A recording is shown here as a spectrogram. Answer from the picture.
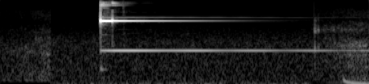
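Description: A single bright bell strike rings out and its clear tone lingers, slowly fading over about a second, followed by a soft low thump near the end. No one speaks.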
